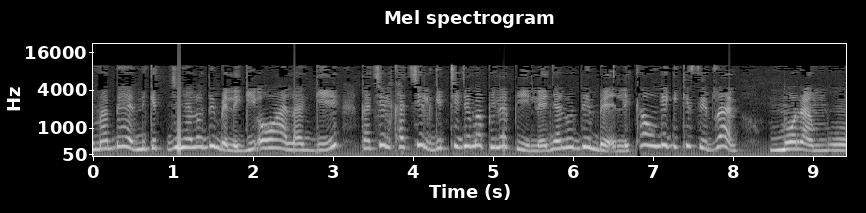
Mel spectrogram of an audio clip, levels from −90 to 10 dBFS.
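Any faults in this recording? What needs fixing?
Video or display buzz: a screen or video cable is coupling into the audio path, laying a steady 50 Hz field-rate buzz with hash above it under the speech, about 20 dB down, throughout. Route audio cables away from displays and video leads, and fix the grounding between them.

AAC compression: a low-bitrate encode, likely AAC-LC around 32 kbps, removes everything above 10.2 kHz and leaves the speech dull, smeared and fizzy on sibilants throughout. Re-encode from the source at a higher bitrate, or keep a lossless master.

Repeated buffer: the playback device ran short of new audio and replayed its last block. Each repeat lasts about 10.7 ms, which fits a 512-sample buffer. The replays produce stutters and clicks at these points:
1.07–1.10 s, with three extra plays and roughly 30 ms lost, just before "nyalo dhi mbele gi".
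2.52 s, just after "nyalo dhi mbele gi".
5.13–5.15 s, with two extra plays between "kaachiel kachiel gi tije" and "pile nyalo dhi mbele".
7.96 s.
Use a larger buffer or reduce system load so the audio is always delivered on time.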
